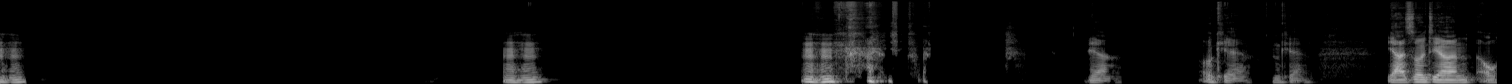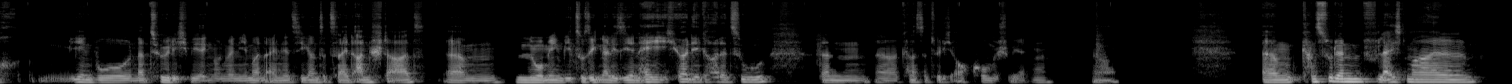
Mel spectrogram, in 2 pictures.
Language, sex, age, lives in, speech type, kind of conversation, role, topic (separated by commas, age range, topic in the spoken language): German, male, 25-29, Germany, conversation, podcast, host, Was macht für dich gutes Zuhören aus?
